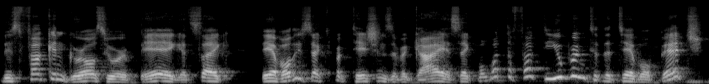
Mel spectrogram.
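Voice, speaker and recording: Reading viewer comments on his livestream, this host in his forties answers from his apartment with blunt, crude profanity in a casual chat. His voice sits a little high, with huge swings in pitch, at a normal speed.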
